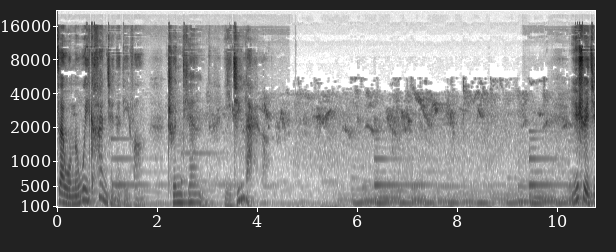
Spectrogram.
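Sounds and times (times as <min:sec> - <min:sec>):
speech: 0:00.0 - 0:04.0, 0:10.3 - 0:10.7
various birds calling: 0:01.4 - 0:10.7.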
